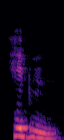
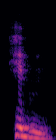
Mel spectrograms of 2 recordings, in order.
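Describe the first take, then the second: First: The d releases straight into the n sound. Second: The d releases straight into the n sound.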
